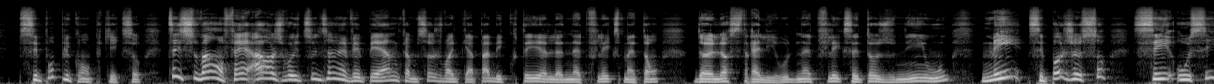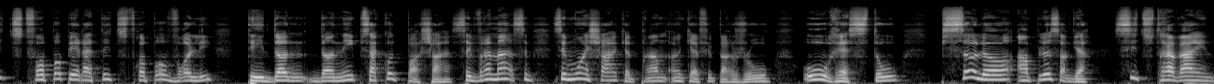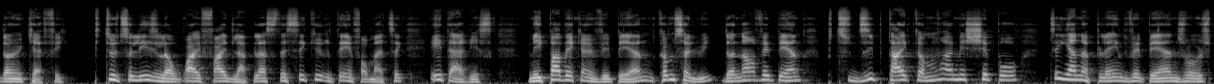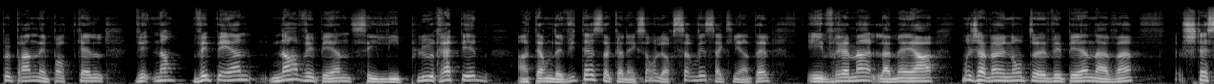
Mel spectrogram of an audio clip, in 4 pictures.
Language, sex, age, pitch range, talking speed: French, male, 50-69, 140-210 Hz, 200 wpm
